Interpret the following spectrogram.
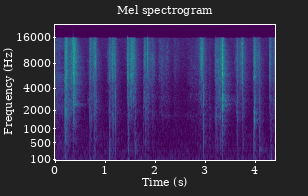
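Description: A deck of oracle cards being shuffled by hand: quick, crisp shuffling strokes in short runs, with a pause of about a second around two seconds in.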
